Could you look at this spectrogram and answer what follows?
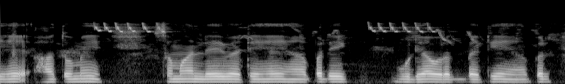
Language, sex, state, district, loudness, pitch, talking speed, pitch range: Hindi, male, Uttar Pradesh, Saharanpur, -17 LUFS, 125 Hz, 170 wpm, 120-125 Hz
